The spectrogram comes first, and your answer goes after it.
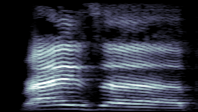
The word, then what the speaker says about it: Riese: Riese.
